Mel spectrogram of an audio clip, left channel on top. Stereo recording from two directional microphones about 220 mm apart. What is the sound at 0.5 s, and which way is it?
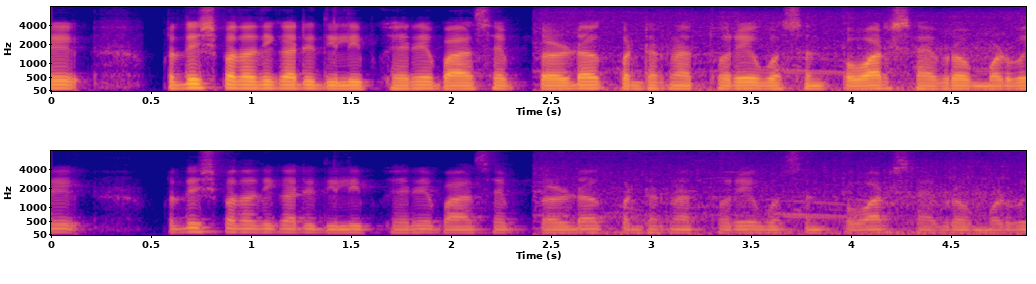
Speech, 40° left (ahead or behind).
